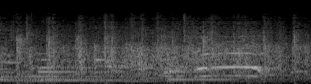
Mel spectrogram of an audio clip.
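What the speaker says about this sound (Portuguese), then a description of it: "Você pode aplaudir a Jesus?" A church congregation applauds, a moderate, continuous patter of many hands with faint voices mixed in, heard at medium distance and fairly soft.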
